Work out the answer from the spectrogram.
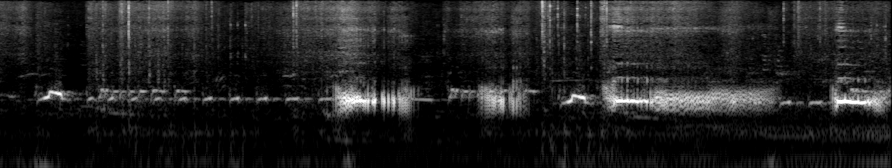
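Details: Zebra dove of Bangkok style giving melodious song meant to heighten breeding urge; a faint wavering coo line broken by several loud, rough, swelling coo bursts, some long and held, over a low background hum.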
